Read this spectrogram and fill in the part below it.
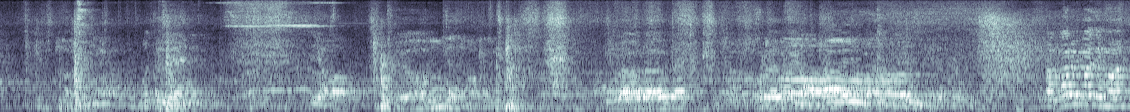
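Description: Men talk and call out to each other nearby in an echoing indoor space.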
